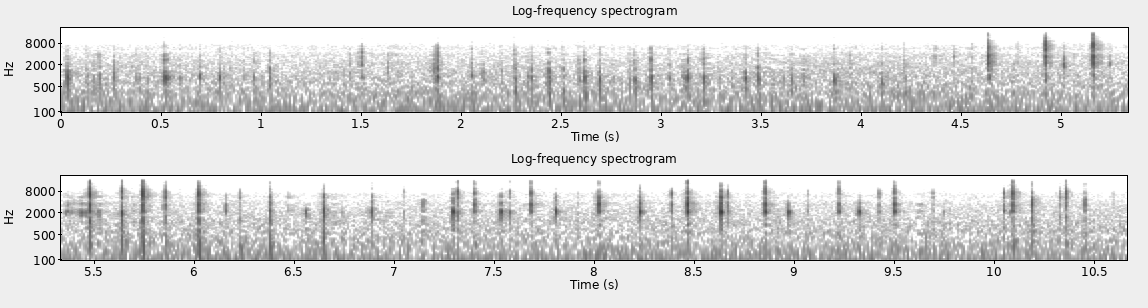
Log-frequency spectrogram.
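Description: Long fingernails tap and scratch a white plastic acrylic paint tube and its black cap. Quiet, sharp, bright clicks and light scratches come sparsely at first, then grow denser and louder after about four and a half seconds. Each tap dies away almost instantly, with very little low end.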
